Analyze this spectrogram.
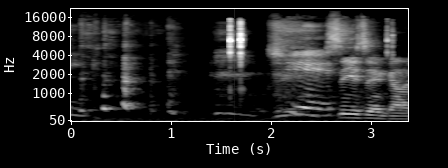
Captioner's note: laughs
